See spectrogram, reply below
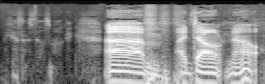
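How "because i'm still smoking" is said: whispered, almost no voice; a guilty aside, whispered. Real, not acted. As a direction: confess it under your breath. Confessing a guilty secret aside.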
